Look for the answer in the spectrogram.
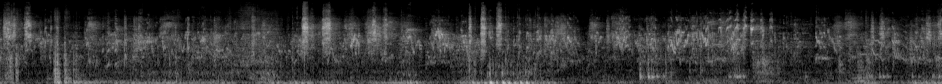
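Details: On 29 February 2024, budgerigars fill the air with harsh squawks and rapid warbling from many birds at once, constant and uneven in loudness.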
